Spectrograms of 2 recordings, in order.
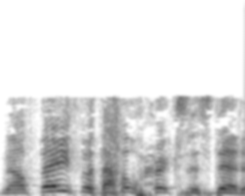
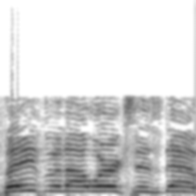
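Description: First: Laughing at his own slip; a laugh breaking the line; flubbed line. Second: High, loud corrected line; corrected shout. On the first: Real, not acted. Pastor laughing after garbling the verse. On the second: Shown as a demonstration. Pastor shouting the verse right after a slip. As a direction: nail it this time, full voice. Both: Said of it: "I messed it up".

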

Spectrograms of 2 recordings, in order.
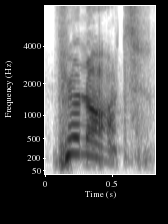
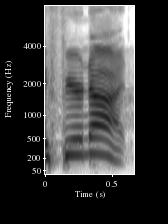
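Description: First: A hint of a tough old Thor accent; mock Thor voice. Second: Fear not called out loud; rally the crowd with it. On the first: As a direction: play the god of thunder, lightly. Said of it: "one of those tough old accents". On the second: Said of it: "everybody say". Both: Shown as a demonstration.

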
